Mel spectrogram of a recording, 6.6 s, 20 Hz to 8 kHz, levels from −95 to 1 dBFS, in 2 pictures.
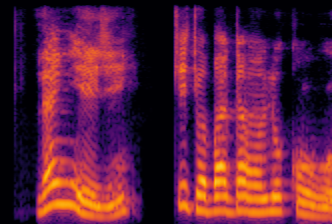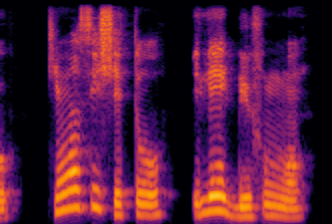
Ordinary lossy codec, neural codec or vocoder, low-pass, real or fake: none; codec, 32 kHz, 1.9 kbps, SNAC; 7.2 kHz; fake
